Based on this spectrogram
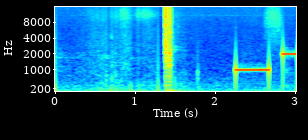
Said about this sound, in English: So basically in this experiment, you're just going to be listening for two tones in each trial. One of them is going to be higher than the other one, and your job is to choose the higher tone.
